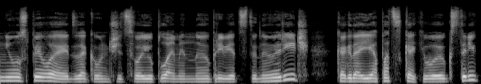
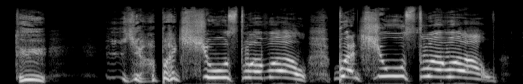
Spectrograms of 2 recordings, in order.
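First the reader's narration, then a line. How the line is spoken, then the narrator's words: Old man yelling joyfully. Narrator (Russian): радостно вопит старик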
